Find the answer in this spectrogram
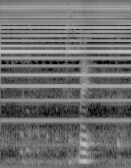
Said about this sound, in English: this the buzzer went off in my life. And there's times when the buzzer goes off in our life, but we ignore it. This would be hard to ignore.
